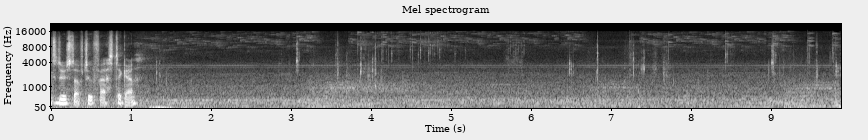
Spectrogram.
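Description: Magic energy shimmers and crackles softly.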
